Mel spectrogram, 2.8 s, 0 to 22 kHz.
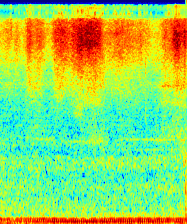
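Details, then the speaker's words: Chevy OBS truck started after sitting about 1.5–2 years: deep, steady idle with an even pulse and no ticks or knocks; good oil pressure and a smooth, healthy run. "She looks like she got good oil pressures. Man, she sounds good."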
